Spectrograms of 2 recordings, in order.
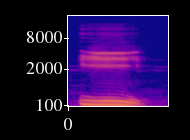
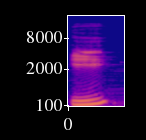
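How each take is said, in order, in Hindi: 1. स्वर लंबा खींचा गया है। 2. स्वर छोटा और तेज़ है।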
